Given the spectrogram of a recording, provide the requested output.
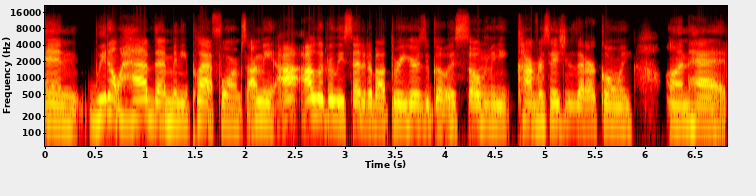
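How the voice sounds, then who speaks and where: A woman talks at a very fast pace in an animated tone. Her pitch is fairly low. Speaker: rapper. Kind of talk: casual chat.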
